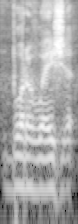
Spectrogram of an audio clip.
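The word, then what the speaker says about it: Białowieża: olga she's a local activist she left um bialoveja there we go with the pronunciation she left bialo of asia when she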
